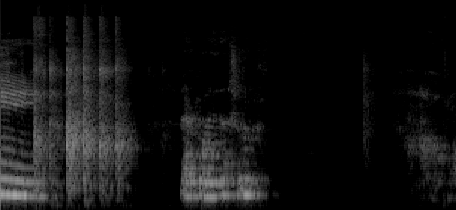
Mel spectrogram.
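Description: A small child claps several quick times, close by, while people talk over the claps. Quieter stretches follow with a little more chatter.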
